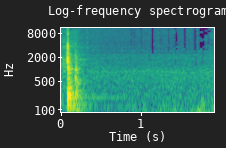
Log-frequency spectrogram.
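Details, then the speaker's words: Foxpeed 2500A 21000mAh portable jump starter connected to a three-quarter-ton truck battery: one short sharp click, then only faint room hum. The booster has switched on and is ready; the truck then started. "i think i heard there's a little click"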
